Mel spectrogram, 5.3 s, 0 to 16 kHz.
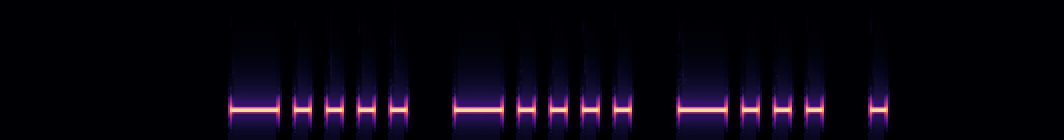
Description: Morse code, heard as a keyed tone, about 15 wpm, 700 Hz. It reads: 66BE
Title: Four Challenging Letter-Number Combinations 15wpm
